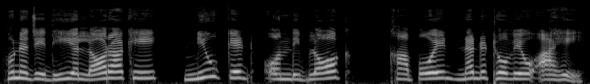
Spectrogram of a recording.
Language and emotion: Sindhi, neutral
